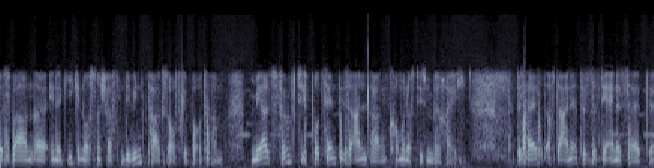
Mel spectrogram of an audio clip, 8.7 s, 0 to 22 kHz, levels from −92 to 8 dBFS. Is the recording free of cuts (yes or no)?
yes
